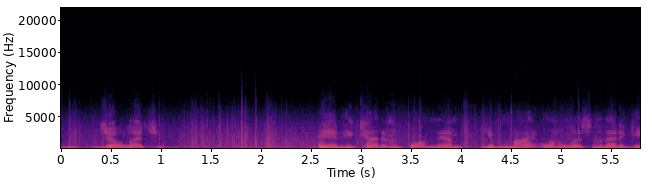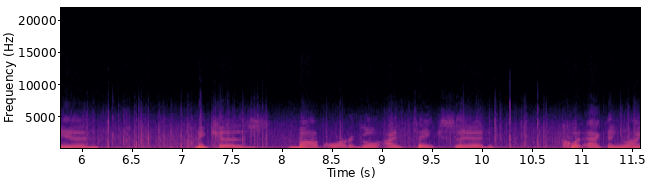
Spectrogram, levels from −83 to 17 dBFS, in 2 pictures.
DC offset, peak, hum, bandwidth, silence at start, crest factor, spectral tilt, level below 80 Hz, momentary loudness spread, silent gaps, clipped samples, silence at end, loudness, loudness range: under 0.1%; -14 dBFS; none; 8.4 kHz; 0 s; 18 dB; -7.5 dB/octave; -48 dBFS; 11 LU; none; under 0.1%; 0 s; -32 LUFS; 2 LU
